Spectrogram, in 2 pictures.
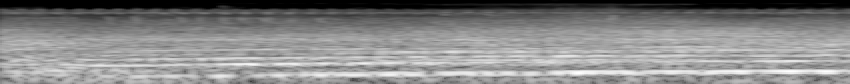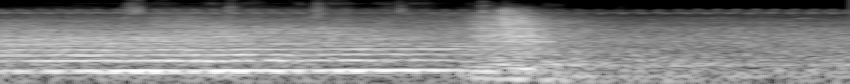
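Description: A heavy vehicle's engine running with a low, steady drone that slowly builds. It stops suddenly about seven seconds in, followed by a short hiss.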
